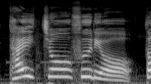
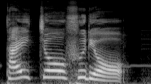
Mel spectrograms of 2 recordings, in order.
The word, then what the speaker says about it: 体調不良: 今日のタイトルの漢字、皆さん、読めますかこれは、体調不良と読みます。体調不良、体調不良。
